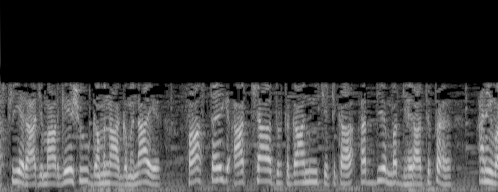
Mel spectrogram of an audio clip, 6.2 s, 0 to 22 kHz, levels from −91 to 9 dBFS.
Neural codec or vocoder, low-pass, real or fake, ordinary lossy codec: none; 3.6 kHz; real; none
